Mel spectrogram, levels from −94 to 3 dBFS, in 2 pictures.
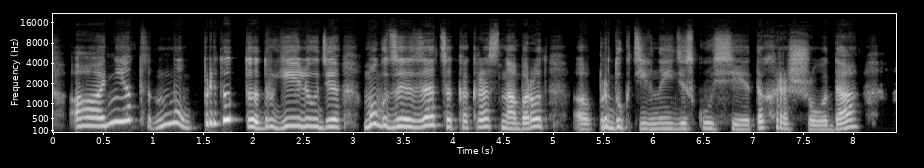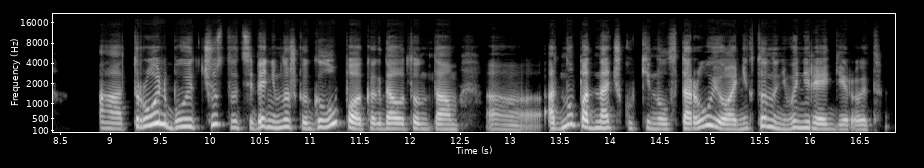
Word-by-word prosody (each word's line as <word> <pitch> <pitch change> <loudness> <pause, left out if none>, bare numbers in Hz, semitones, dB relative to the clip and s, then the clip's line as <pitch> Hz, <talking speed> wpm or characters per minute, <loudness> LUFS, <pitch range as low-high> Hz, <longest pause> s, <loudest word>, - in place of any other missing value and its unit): А 265 +1 +2
нет, 420 - +1
ну, 280 - -2
придут 360 - +5
другие 245 +4 -1
люди, 245 -2 0 0.2
могут 270 0 0
завязаться, 245 +2 +2
как 210 -1 -7
раз 245 +1 -1
наоборот, 185 +6 +1 0.2
а, 165 -1 -4
продуктивные 175 -2 -5
дискуссии, 175 -2 -5
это 175 +7 -3
хорошо, 150 -6 -4
да? 200 - +1 0.8
А 180 -2 -2
тролль 295 +8 +6
будет 230 +2 -1
чувствовать 300 -11 -3
себя 200 +6 +2
немножко 225 -2 -1
глупо, 230 - +3
когда 175 +1 +1
вот 175 +1 -1
он 170 -3 -2
там, 160 -3 0 0.3
а, 150 -3 -9
одну 250 - +1
подначку 200 -5 +3
кинул, 170 -2 -5
вторую, 185 - +2
а 160 -1 +2
никто 180 - -3
на 235 - 0
него 175 +3 -4
не 205 -1 0
реагирует. 155 -4 -2
210 Hz, 140 wpm, -20 LUFS, 175-255 Hz, 0.8 s, тролль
